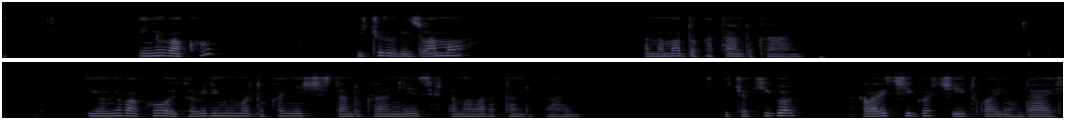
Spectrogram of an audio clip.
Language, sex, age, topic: Kinyarwanda, female, 25-35, finance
